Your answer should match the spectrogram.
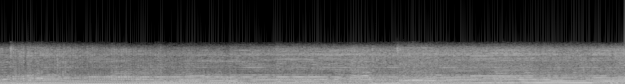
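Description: Live rock band playing through a PA, with strummed acoustic guitar, a low bass line that changes note a little over halfway through, and a sung melody, heard from the crowd.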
